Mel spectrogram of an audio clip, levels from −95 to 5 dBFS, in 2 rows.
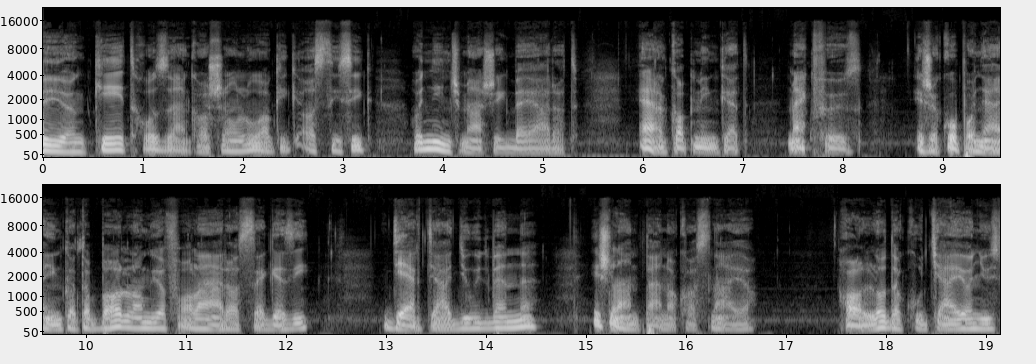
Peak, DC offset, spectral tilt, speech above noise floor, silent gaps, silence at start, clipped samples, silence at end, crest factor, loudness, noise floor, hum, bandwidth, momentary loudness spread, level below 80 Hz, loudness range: -2 dBFS; under 0.1%; -5 dB/octave; 40 dB; none; 0 s; under 0.1%; 0 s; 20 dB; -23 LUFS; -62 dBFS; none; 16 kHz; 12 LU; -44 dBFS; 3 LU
